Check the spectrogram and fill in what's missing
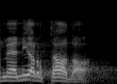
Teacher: التفخيم لمن ارتضى، قول الله تعالى لمن ارتضى، الراء ساكنة قبلها كسرة، لمن ارتضى فخمناها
